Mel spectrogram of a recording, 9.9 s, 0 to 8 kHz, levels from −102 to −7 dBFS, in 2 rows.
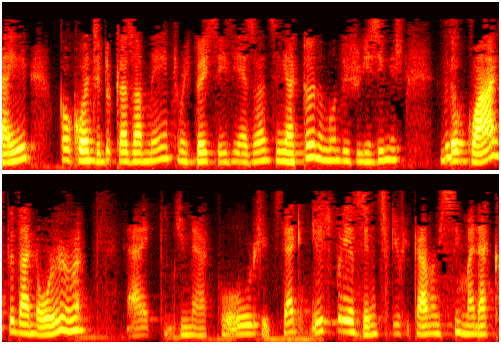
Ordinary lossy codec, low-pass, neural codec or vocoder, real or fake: MP3, 24 kbps; 7.2 kHz; codec, 16 kHz, 0.5 kbps, X-Codec, HuBERT features, trained on general audio; fake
